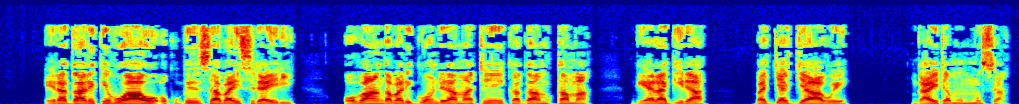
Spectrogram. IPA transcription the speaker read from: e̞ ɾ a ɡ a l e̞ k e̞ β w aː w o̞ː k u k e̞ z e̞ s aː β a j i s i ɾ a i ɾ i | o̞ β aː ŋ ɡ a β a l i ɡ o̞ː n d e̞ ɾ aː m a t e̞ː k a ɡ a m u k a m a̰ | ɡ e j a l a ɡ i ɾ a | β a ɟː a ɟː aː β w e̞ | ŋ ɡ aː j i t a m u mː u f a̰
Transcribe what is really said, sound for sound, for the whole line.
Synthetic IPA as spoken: e̞ ɾ a ɡ a l e̞ k e̞ β w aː w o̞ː k u ɡ e̞ z e̞ s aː β a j i s i ɾ a i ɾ i | o̞ β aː ŋ ɡ a β a l i ɡ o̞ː n d e̞ ɾ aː m a t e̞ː k a ɡ a m u k a m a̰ | ɡ e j a l a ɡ i ɾ a | β a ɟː a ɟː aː β w e̞ | ŋ ɡ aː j i t a m u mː u s a̰

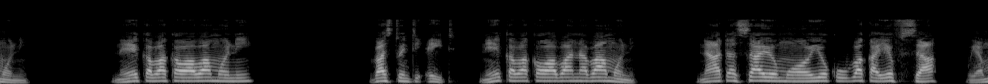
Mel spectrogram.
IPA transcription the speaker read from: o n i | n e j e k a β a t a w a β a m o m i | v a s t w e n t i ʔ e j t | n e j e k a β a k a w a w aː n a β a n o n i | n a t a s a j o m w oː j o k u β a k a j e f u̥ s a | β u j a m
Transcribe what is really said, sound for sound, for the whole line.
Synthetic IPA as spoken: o n i | n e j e k a β a k a w a β a m o n i | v a s t w e n t i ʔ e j t | n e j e k a β a k a w a β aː n a β a m o n i | n a t a s a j o m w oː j o k u β a k a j e f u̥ s a | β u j a m

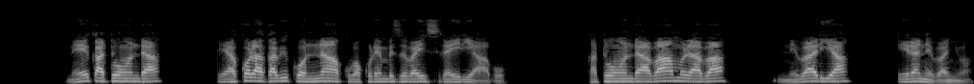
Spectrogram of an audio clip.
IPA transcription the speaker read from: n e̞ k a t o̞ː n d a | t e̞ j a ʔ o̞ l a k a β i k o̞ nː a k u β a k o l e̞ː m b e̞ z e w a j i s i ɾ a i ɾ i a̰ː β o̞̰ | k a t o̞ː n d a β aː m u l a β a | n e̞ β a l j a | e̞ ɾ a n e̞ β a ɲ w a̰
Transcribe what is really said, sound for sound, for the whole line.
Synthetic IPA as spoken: n e̞ k a t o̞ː n d a | t e̞ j a k o̞ l a k a β i k o̞ nː a k u β a k u l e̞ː m b e̞ z e β a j i s i ɾ a i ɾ i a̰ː β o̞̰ | k a t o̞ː n d a β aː m u l a β a | n e̞ β a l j a | e̞ ɾ a n e̞ β a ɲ w a̰

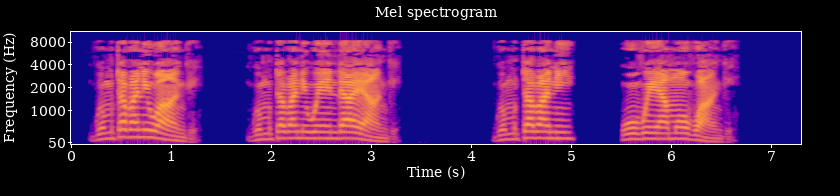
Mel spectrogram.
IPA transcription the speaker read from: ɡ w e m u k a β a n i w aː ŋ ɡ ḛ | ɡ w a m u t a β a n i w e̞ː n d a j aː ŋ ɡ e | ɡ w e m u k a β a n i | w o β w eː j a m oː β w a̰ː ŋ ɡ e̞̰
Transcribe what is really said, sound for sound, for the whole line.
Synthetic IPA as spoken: ɡ w e m u t a β a n i w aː ŋ ɡ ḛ | ɡ w e m u t a β a n i w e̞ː n d a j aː ŋ ɡ e | ɡ w e m u t a β a n i | w o β w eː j a m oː β w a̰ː ŋ ɡ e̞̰

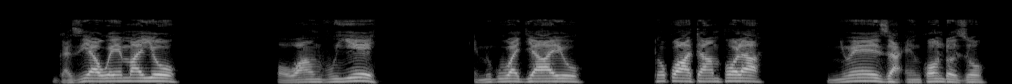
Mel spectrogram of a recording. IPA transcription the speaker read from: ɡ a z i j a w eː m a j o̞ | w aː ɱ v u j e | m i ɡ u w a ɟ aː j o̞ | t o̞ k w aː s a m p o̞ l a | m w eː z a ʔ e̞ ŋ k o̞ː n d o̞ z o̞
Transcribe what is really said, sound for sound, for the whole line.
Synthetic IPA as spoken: ɡ a z i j a w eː m a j o̞ | w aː ɱ v u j e | m i ɡ u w a ɟ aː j o̞ | t o̞ k w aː t a m p o̞ l a | ɲ w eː z a ʔ e̞ ŋ k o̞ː n d o̞ z o̞

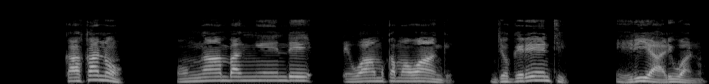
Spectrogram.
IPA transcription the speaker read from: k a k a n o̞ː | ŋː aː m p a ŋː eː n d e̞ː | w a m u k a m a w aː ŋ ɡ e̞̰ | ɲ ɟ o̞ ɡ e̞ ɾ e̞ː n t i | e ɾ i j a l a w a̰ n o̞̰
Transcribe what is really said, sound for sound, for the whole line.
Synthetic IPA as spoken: k a k a n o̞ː | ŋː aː m b a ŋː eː n d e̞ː | w a m u k a m a w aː ŋ ɡ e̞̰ | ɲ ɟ o̞ ɡ e̞ ɾ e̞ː n t i | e ɾ i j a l i w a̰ n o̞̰

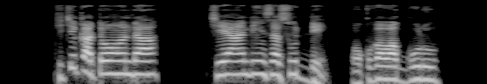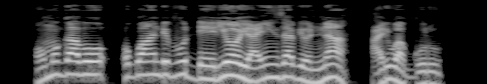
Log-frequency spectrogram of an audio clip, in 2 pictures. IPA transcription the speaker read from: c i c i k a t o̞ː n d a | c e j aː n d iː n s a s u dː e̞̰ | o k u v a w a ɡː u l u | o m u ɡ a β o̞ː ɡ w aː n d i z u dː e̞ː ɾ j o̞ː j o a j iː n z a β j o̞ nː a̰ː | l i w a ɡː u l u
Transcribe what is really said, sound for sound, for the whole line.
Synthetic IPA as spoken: c i c i k a t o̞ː n d a | c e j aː n d iː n s a s u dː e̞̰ | o k u v a w a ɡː u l u | o m u ɡ a β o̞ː ɡ w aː n d i v u dː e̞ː ɾ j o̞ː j o a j iː n z a β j o̞ nː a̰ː | l i w a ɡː u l u

